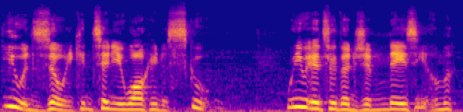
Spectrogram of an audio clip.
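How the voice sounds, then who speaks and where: A man's voice: sits high, lively intonation, normal speed, fairly bright tone. A man reading a comic storybook aloud, with casual banter mixed in. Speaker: reader of a comic choose-your-own-adventure book.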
